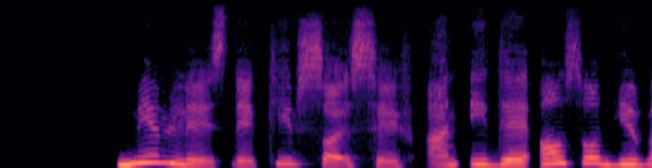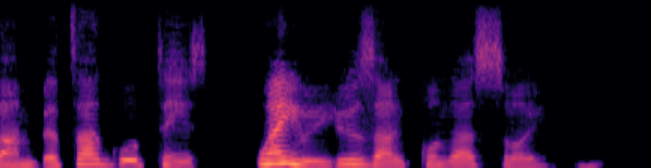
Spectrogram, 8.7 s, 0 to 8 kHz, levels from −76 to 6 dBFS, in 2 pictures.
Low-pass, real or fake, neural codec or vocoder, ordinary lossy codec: none; fake; codec, 16 kHz, 0.5 kbps, X-Codec, HuBERT features, trained on balanced general audio; none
